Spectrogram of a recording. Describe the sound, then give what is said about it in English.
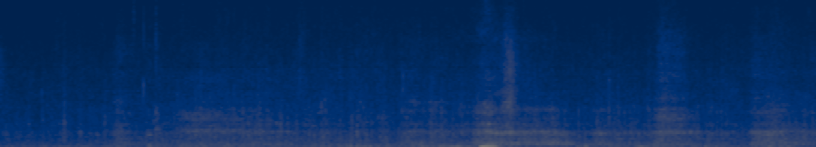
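Heavy rain from a storm pours down in a steady, dense hiss, with one low rumbling thump partway through and a single brief spoken word near the start. “In my excitement, I did not see that storm for what it was.”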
